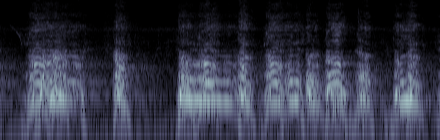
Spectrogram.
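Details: Playful basset hounds, females chasing a male, let out rich, howling bays and barks. One long bay opens the run, then a lone bark and a quick string of overlapping barks follow in uneven bursts.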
